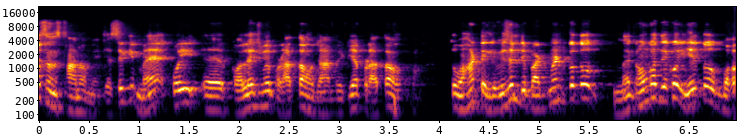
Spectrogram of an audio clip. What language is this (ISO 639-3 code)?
hin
